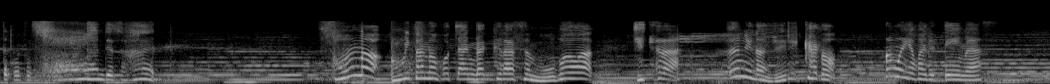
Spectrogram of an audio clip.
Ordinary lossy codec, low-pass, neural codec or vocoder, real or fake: none; none; codec, 16 kHz, 2 kbps, X-Codec, HuBERT features, trained on balanced general audio; fake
